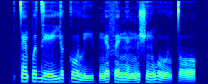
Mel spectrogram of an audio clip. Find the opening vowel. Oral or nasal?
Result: nasal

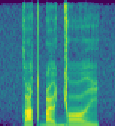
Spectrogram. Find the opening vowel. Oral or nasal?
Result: oral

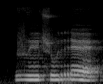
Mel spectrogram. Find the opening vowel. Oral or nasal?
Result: nasal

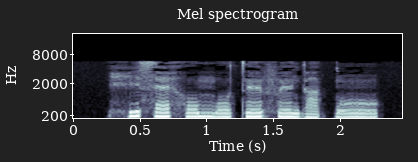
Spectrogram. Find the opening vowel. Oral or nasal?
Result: oral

